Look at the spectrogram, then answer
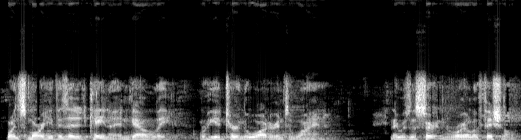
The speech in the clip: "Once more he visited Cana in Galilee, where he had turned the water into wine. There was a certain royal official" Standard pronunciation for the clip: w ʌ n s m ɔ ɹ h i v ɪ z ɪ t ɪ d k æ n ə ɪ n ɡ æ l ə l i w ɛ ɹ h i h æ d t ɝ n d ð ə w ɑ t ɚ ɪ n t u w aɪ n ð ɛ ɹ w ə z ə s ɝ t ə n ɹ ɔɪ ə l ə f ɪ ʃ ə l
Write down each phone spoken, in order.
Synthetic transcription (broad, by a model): w ʌ n s m ɔ ɹ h i v ɪ z ɪ t ɪ d k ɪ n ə ɪ n ɡ æ l ə l i w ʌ ɹ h i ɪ d t ɝ n ð ə w ɑ t ɚ ɪ n t u w aɪ n ð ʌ ɹ w ə z ə s ɝ t n ɹ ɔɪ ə l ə f ɪ ʃ l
